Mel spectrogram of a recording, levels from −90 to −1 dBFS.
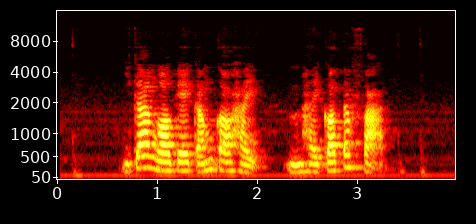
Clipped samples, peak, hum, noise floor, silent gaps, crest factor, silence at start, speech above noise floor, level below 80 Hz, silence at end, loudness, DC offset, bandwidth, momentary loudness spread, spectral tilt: under 0.1%; 0 dBFS; none; -52 dBFS; none; 18 dB; 0.65 s; 35 dB; -58 dBFS; 0.7 s; -17 LUFS; under 0.1%; 5 kHz; 16 LU; -7.5 dB/octave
